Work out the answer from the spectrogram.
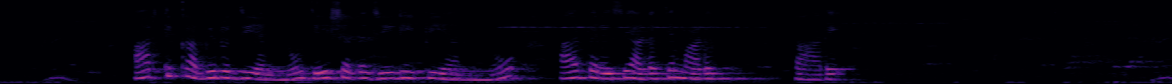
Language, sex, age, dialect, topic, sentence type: Kannada, female, 25-30, Mysore Kannada, banking, statement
